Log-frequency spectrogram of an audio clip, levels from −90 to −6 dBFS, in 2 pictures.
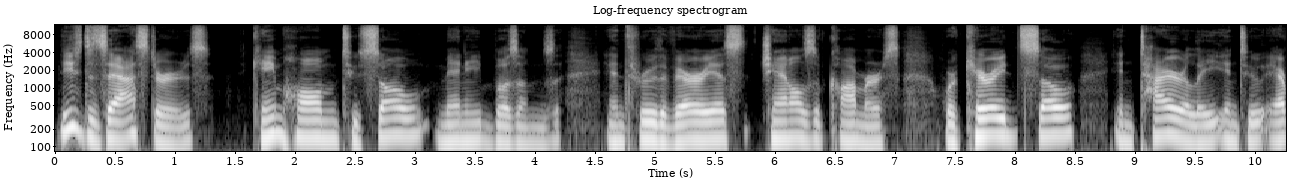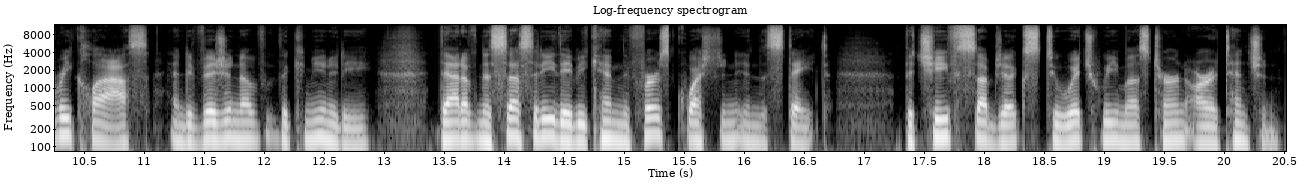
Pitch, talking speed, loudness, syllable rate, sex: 130 Hz, 140 wpm, -20 LUFS, 4.6 syllables/s, male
